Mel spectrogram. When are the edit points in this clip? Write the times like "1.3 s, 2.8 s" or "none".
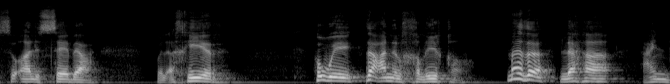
3.7 s, 5.5 s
